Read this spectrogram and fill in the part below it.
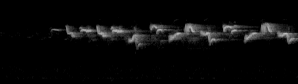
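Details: Pied flycatcher (Ficedula hypoleuca) with an extended run of high, sweet, see-sawing notes, rapid and regular, going steadily for about two and a half seconds against a silent background.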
